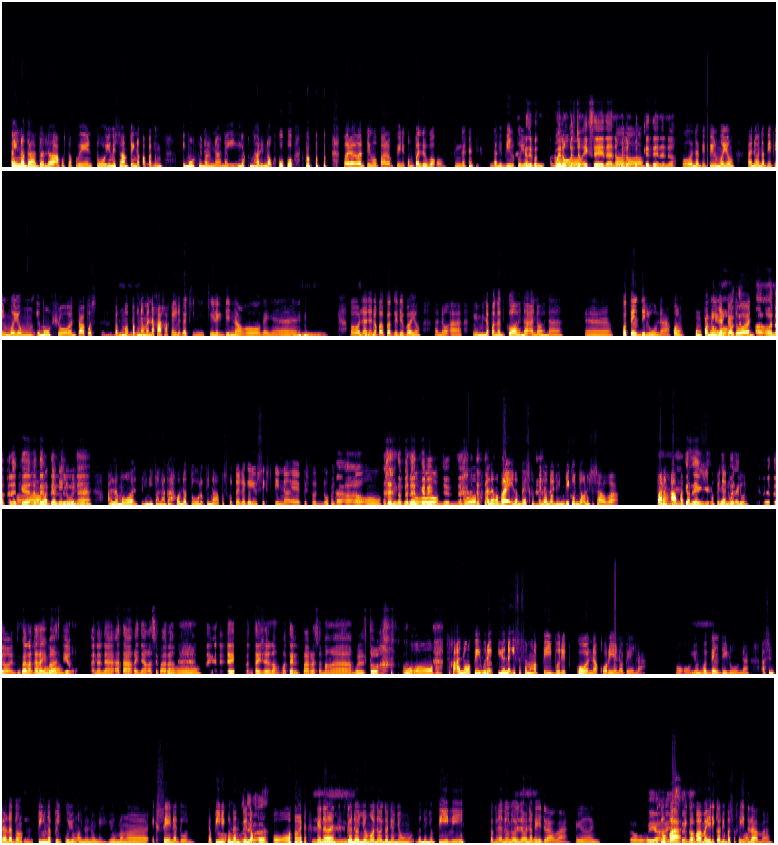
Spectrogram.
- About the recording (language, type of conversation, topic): Filipino, unstructured, Ano ang nararamdaman mo kapag nanonood ka ng dramang palabas o romansa?
- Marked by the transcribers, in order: laugh; other background noise; tapping; laugh; laugh; laugh; laugh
